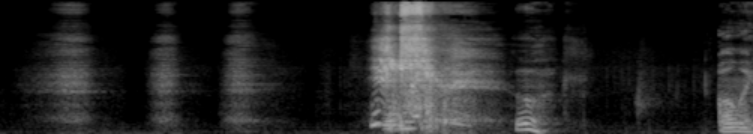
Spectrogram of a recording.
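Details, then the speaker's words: Adult reacting to sneezing powder, tried for the first time, unlike his usual sneezes: three sharp inhaled breaths build to one loud, forceful spraying sneeze, then a voiced exhale. "my goodness, these are so different than my normal sneezes. Oh my god. Ooh. Oh my god, it's so much spray."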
